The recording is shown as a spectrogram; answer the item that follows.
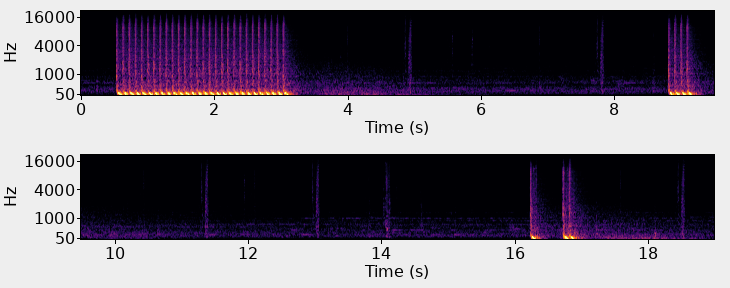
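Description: Weapon clips are emptied in the video game Star Citizen: a dense, loud burst of rapid automatic fire lasting a few seconds, then scattered single shots and short later bursts over a quiet background, no talking.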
